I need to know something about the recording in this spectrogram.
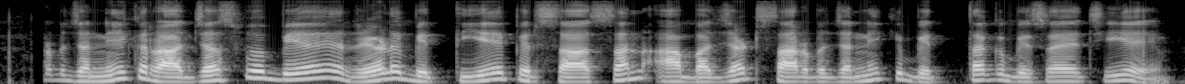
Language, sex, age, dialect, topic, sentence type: Maithili, male, 31-35, Eastern / Thethi, banking, statement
